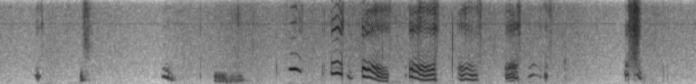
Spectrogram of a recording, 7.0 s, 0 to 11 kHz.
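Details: Yorkshire Terrier puppies aged three weeks, from parents Tinker and Louie and born 24 October 2014, whine in a run of rapid, wavering, squeaky yelps, about two per second at the peak, bracketed by softer single whimpers.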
